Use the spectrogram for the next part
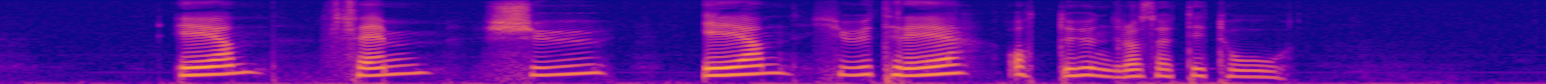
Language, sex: Norwegian, female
